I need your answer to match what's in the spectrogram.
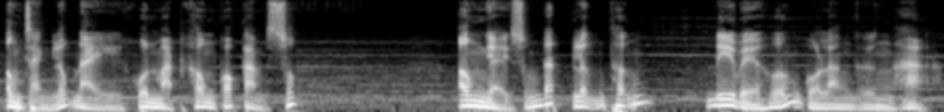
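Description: Lively male horror storyteller. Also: sits low, unhurried. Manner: vivid, expressive storytelling. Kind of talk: dramatic horror story narration. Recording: narration over faint music.

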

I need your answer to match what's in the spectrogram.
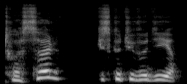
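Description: A woman reading aloud, voicing an excitable, obsessed man who gives urgent orders in a story. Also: medium pitch, unhurried. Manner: urgent, commanding questions. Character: excitable eccentric man, obsessed treasure seeker.

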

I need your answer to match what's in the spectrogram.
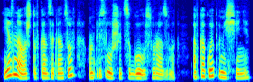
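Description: Woman reader doing an excitable mother, dry close sound. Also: on the low side, fairly quick, gravelly, husky, no echo, heavily acted. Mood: pleased. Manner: anxious, exclaiming.

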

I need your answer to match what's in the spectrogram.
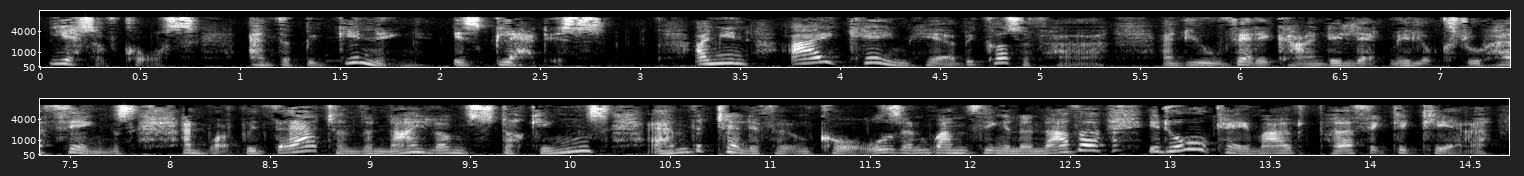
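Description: In a BBC radio drama, an actor gives a full character voice to a genteel, elderly English lady who solves crimes as an amateur sleuth. The voice is very husky and low-pitched, swooping in a sing-song way at a moderate pace, with an earnest mood. She is prim, courteous and politely modest, rambling a little, yet precise, shrewd and gently sure of herself.

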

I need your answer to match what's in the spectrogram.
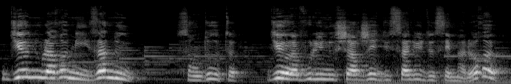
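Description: Brief: earnest storybook noblewoman, raised and fervent, mellow tone, voiced by a woman narrator. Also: fairly high pitch, moderate pace, faint music behind, voice pushed up, close to an everyday voice. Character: warm, resolute young noble wife.

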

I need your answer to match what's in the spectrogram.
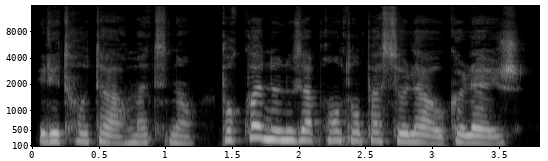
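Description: A woman's voice: medium pitch, normal speed, mellow, close to an everyday voice. A woman reading the lines of a moody, rueful young man in an audiobook, in a sulky tone. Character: moody, gloomy young male cousin.

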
